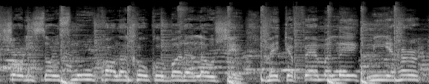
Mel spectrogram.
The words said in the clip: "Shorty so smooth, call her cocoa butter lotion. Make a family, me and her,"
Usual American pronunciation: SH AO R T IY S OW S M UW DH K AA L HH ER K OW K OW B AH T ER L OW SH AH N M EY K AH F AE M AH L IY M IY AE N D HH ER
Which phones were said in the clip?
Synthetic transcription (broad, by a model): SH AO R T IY S OW S M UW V K AA L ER K OW K OW B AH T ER L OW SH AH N M EY K AH F AE M AH L IY M IY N HH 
